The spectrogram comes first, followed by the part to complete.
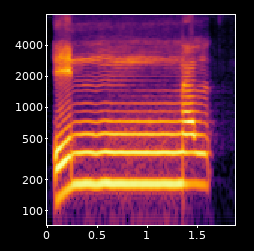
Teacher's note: Nun sendiri memiliki sifat gunah ditambah dengan tasdid sehingga gunahnya lebih kuat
